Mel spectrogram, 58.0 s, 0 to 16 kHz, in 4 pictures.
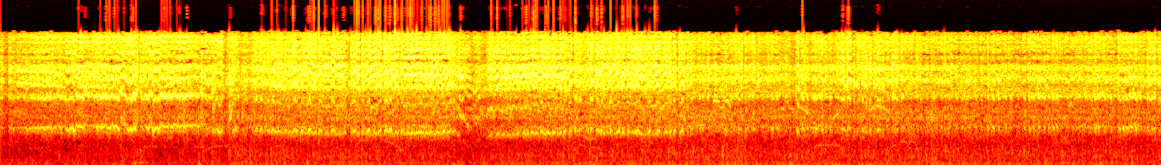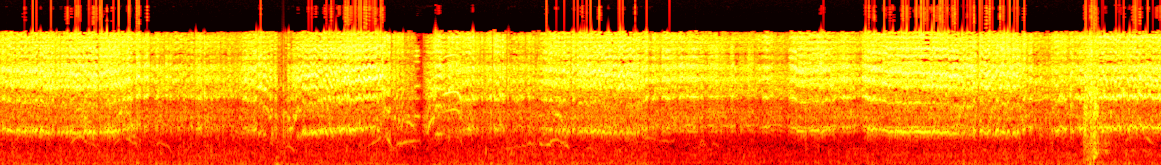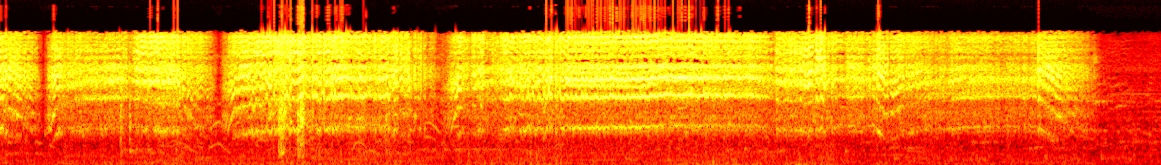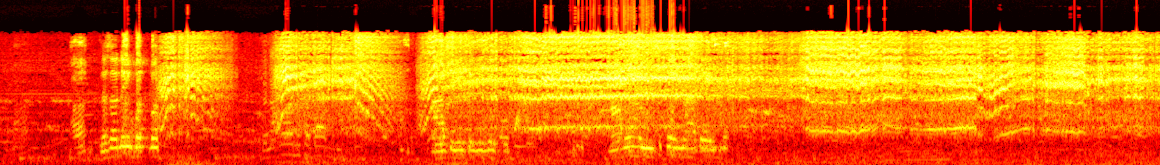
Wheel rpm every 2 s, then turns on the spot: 210, 220, 190, 190, 230, 220, 230, 220, 210, 140, 190, 220, 220, 210, 170, 150, 170, 140, 220, 230, 210, 40, 10, 50, 110, 210, 230, 220, 200.
none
